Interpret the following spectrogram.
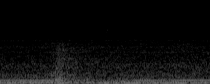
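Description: Steady low rumble and hum in the background, with a brief faint sound about half a second in.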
